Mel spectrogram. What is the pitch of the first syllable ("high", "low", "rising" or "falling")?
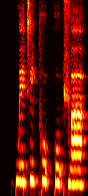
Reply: high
